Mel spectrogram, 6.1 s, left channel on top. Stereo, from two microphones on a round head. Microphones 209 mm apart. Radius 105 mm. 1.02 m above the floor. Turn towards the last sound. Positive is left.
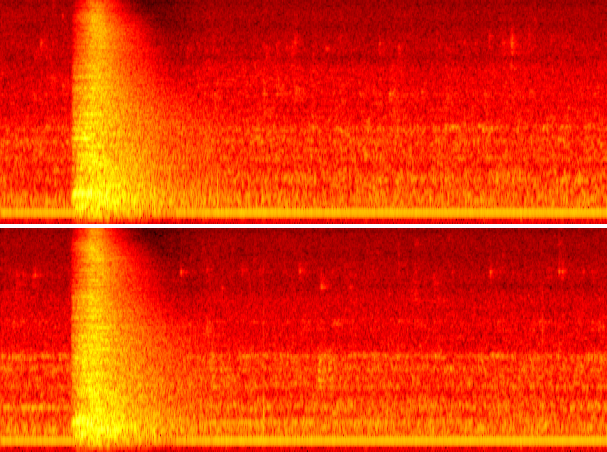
turn(degrees=-60)  # may be behind; listen again after turning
